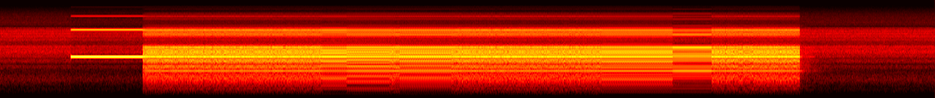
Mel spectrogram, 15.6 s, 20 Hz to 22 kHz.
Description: Cassette data (Kansas City type), 1200 baud, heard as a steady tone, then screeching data.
